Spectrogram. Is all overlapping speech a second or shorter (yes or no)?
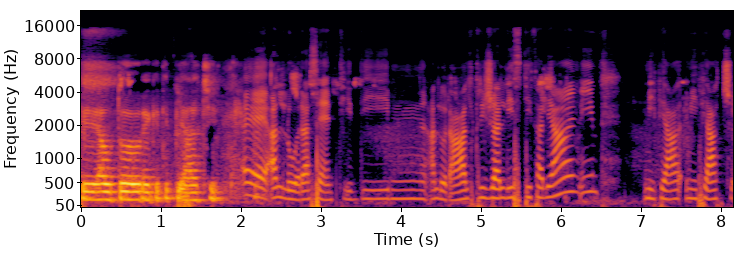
yes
